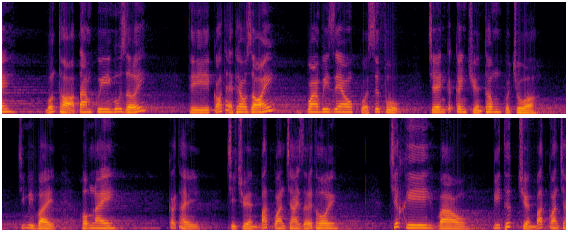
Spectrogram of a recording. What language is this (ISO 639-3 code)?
vie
